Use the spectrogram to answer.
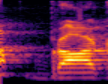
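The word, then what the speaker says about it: brought: broad broad ठीक है bring का ब्रॉट हो जाता है यहां पर भी जी साइलेंट होता है ब्रॉग ऐसे नहीं पढ़ेंगे ब्रॉट लेकिन जी स्पेलिंग लिखेंगे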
